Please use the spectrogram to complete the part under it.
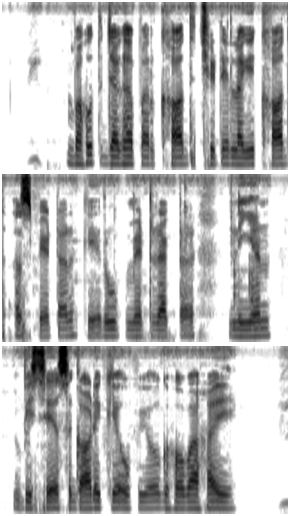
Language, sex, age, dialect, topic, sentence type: Magahi, male, 18-24, Central/Standard, banking, statement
